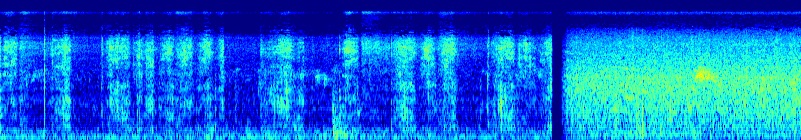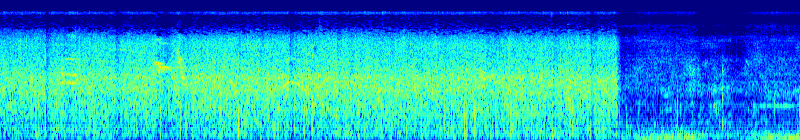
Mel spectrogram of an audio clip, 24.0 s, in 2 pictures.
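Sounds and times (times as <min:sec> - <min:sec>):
heavy rain on water and leaves: 0:08.4 - 0:21.3.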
